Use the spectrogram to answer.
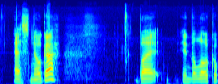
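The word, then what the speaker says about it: esnoga: curo now the Portuguese word for synagogue is es nooga es nooga but in the local pronunciation of Papo the drops out and so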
